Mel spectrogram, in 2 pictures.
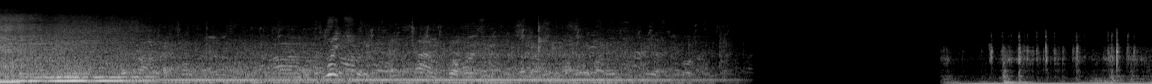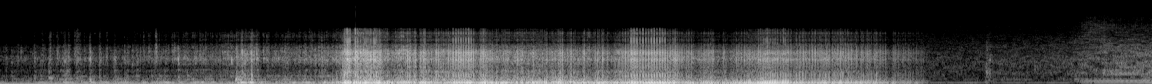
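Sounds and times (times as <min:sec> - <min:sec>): race car engine running: 0:11.9 - 0:20.8.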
